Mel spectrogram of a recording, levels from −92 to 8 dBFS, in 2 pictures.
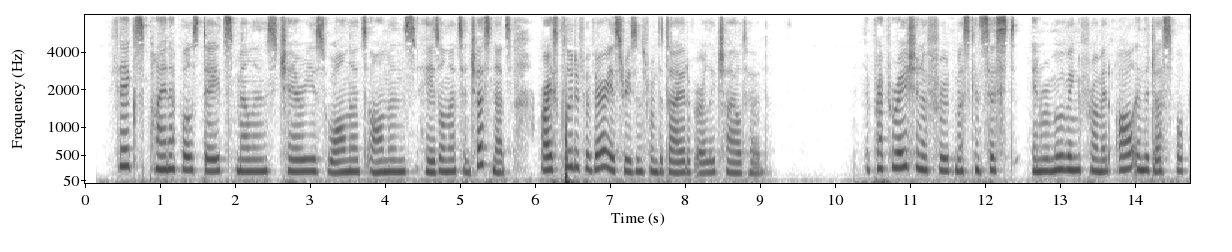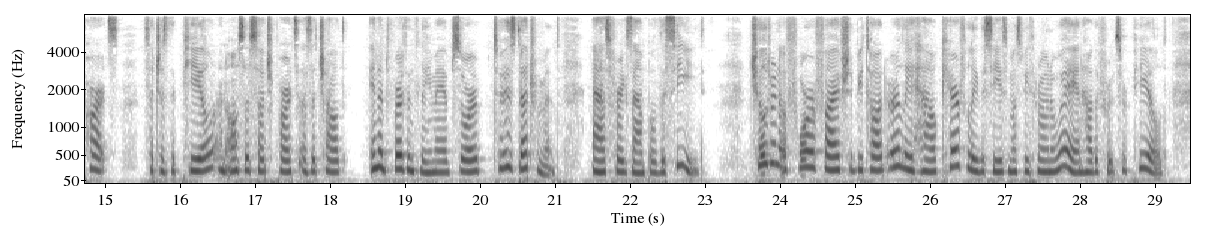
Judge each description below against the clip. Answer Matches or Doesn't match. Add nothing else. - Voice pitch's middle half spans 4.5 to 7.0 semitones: Doesn't match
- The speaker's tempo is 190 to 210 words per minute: Doesn't match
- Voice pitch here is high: Matches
